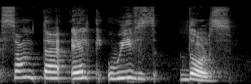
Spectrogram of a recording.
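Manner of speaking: clumsy, laid-on English accent, slow. A speaker names a pre-printed fabric, in an english accent. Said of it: "Avec mon super accent anglais".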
